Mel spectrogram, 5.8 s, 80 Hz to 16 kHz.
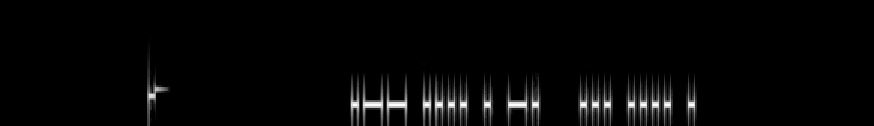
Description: Morse code, heard as a keyed tone, about 30 wpm, 700 Hz. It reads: WHEN SHE
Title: Sets of 2 Words 30wpm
